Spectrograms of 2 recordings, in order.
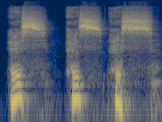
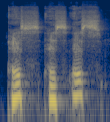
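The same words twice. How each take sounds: First: The hissing S sounds are sharp and harsh. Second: The hissing S sounds are softened and gentle. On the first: The speaker calls it wrong. "If I don't use it, ... it's not sexy, no" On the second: The speaker calls it right. "it's kind of uh, softened a little bit"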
